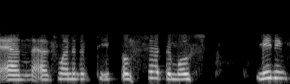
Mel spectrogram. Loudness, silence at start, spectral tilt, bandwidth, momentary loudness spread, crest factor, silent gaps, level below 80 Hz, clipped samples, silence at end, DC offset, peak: -20 LUFS; 0 s; -8.5 dB/octave; 4.2 kHz; 7 LU; 16 dB; none; -62 dBFS; under 0.1%; 0.05 s; under 0.1%; -4 dBFS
